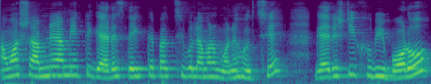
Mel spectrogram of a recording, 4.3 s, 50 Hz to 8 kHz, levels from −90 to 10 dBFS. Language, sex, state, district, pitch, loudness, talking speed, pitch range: Bengali, female, West Bengal, Jalpaiguri, 250 Hz, -18 LUFS, 210 wpm, 230-275 Hz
